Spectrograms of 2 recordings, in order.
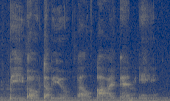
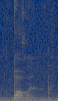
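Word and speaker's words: bowline: B O W L I N E. It looks like it might be pronounced bow line, but it is said Poland.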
